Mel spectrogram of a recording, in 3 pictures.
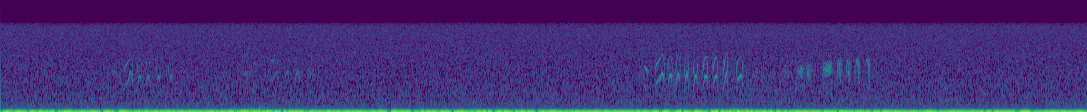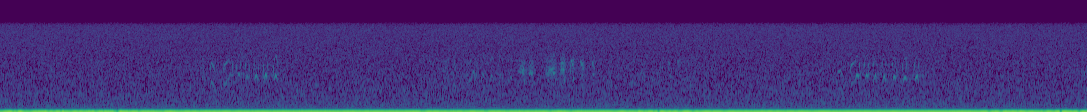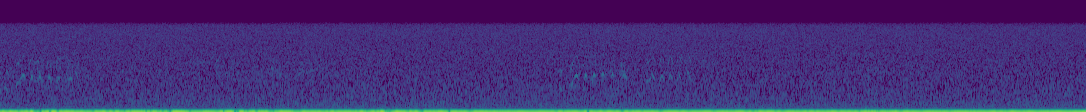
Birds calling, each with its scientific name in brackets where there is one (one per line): Band-rumped Storm-Petrel (Hydrobates castro)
